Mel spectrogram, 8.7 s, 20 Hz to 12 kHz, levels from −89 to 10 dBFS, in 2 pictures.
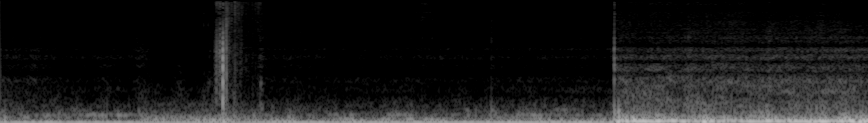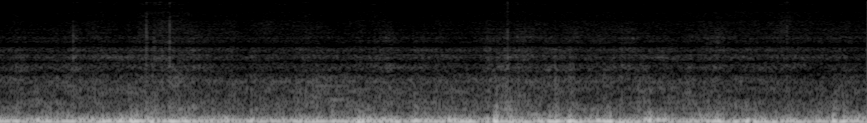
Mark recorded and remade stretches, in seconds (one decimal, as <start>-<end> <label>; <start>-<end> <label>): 0.0-0.7 remade; 0.7-1.3 recorded; 1.3-8.7 remade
